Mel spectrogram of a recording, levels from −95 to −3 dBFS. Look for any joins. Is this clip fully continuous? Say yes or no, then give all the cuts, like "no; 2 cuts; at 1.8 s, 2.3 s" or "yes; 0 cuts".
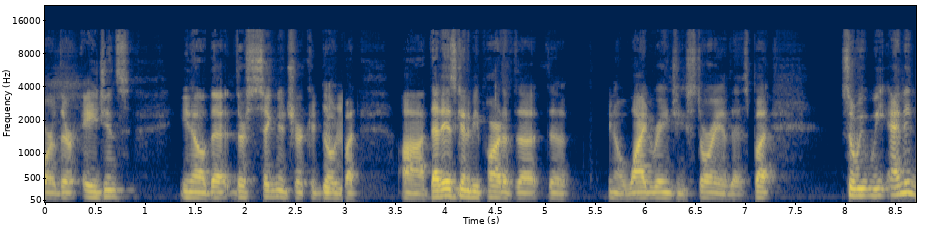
no; 1 cut; at 3.0 s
